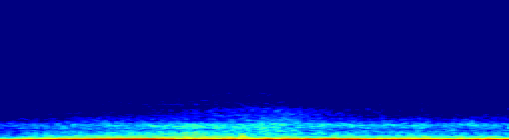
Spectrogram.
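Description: A Porsche Cayenne Turbo engine and exhaust give off a steady, loud, deep rumble that holds its pitch without clear revving.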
